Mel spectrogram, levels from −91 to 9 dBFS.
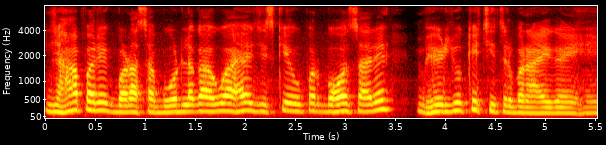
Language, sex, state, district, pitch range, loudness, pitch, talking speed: Hindi, male, Chhattisgarh, Bastar, 170-205 Hz, -17 LUFS, 185 Hz, 215 wpm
